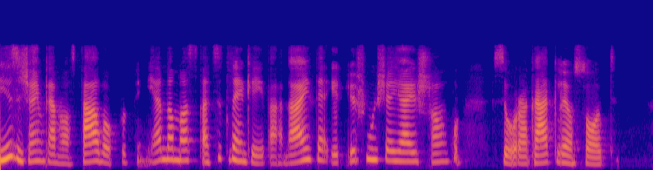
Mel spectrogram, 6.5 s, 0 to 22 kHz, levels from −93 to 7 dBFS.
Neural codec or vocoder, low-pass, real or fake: codec, 16 kHz, 1 kbps, FunCodec, trained on LibriTTS, 50 frames a second; 7.2 kHz; fake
